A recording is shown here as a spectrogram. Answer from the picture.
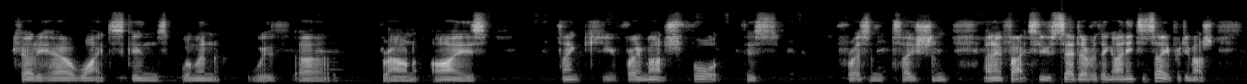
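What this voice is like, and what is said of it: Slight Brazilian accent. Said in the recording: “I'm a Brazilian woman. So I have a slight Brazilian accent”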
